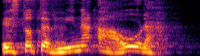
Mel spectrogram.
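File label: Latin American Spanish; 索杰恩（守望先锋2）; 终极技能; 主动/敌方释放语音; 拉美地区; 西班牙语; ¡Esto termina ahora!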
